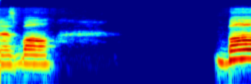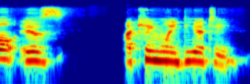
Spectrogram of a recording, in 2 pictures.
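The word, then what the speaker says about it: Baal: Duke and that is ball or we usually pronounce bail but actually the better pronunciation is ball ball is a kingly deity he wants supremacy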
